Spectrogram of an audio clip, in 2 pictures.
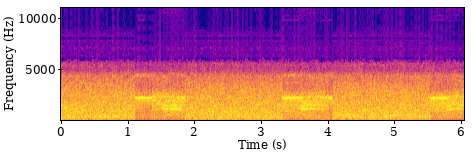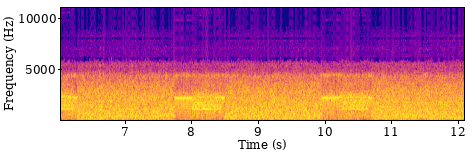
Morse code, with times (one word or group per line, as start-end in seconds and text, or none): none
